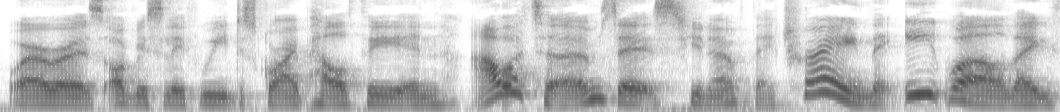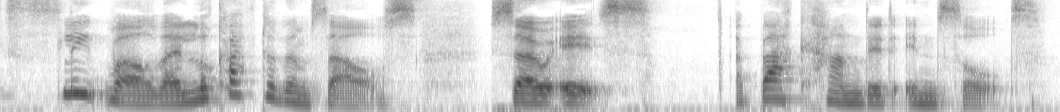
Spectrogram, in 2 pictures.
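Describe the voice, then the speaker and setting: Frank low-voiced woman in her forties. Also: a little slow. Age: 40s. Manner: frank, lively storyteller who laughs easily. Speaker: fitness coach. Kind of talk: casual interview conversation.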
